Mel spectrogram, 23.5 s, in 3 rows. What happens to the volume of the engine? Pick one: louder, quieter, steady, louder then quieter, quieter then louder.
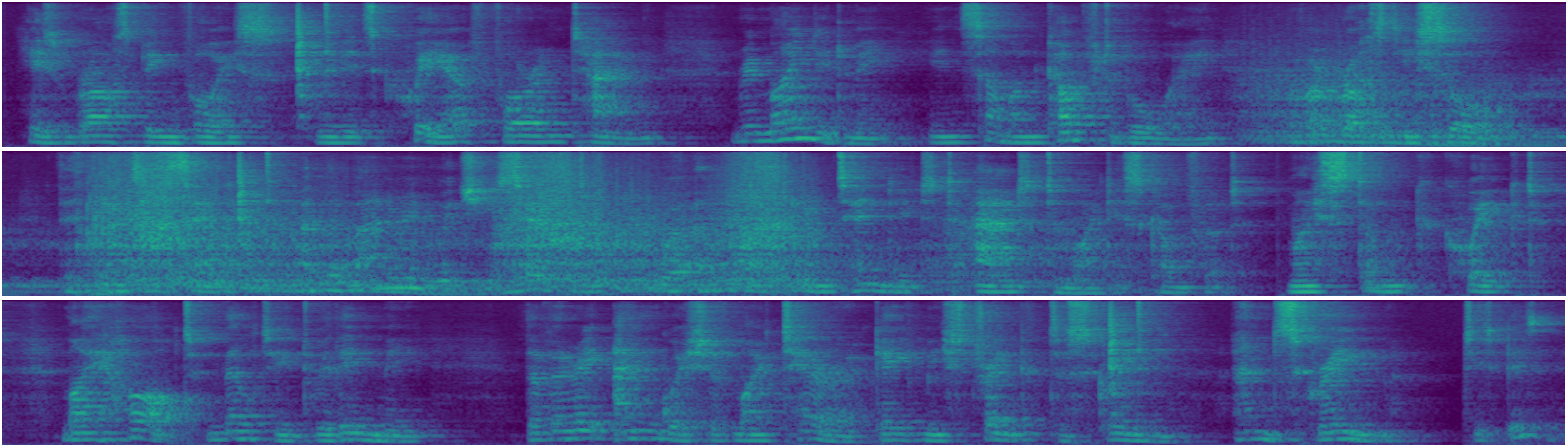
quieter.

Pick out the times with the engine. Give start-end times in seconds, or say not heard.
6.1-13.8.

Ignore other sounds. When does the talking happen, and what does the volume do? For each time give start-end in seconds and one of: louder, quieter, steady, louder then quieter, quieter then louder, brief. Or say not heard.
0.0-23.4 steady.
